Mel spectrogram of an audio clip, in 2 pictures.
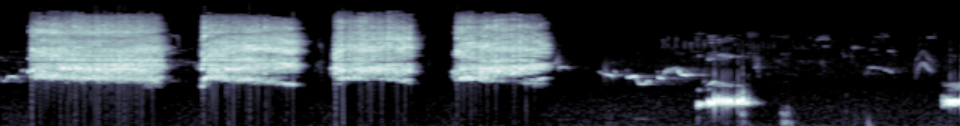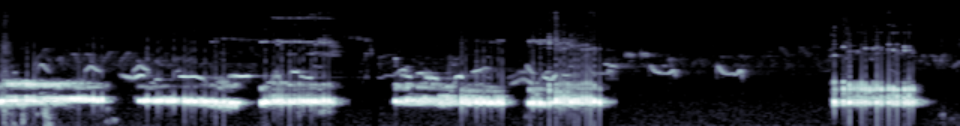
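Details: Raccoon starting with four harsh, hissing screeches, then switching to lower, tonal whining cries repeated in short bursts, mixed with faint chirpy squeaks.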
